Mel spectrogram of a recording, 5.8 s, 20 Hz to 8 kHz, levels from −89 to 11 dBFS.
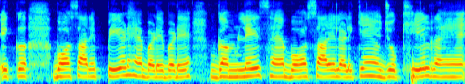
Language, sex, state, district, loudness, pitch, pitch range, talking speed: Hindi, female, Chhattisgarh, Raipur, -15 LUFS, 205 Hz, 200-215 Hz, 165 wpm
